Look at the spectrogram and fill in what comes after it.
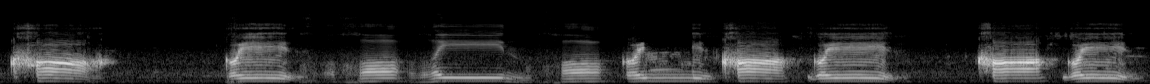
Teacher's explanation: আরেকটু 3 চিকন নম্বর মানে আরেকটু চিকন করে উচ্চারণটা হবে একদম মানে চিকন করে মনে হয় মানে এরকম ভাবে উচ্চারণটা আসবে মনে হবে যে মানে গলা চিপ দিয়ে রাখলে যেরকম একটা হয় এরকম জি জি আইন জি। 3 নম্বর মাখরাজ হলকের শেষ ভাগ হইতে উচ্চারিত হয়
